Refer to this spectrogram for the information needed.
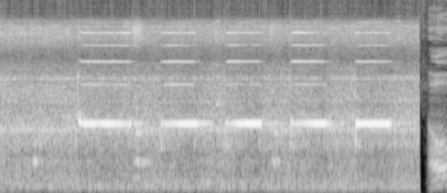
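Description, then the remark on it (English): A bus's reversing alarm beeps five times in a steady, evenly spaced rhythm in a parking lot, loud over a rumbling idling engine, ending with a brief voice at the very end. “Okay, we've got the bus out, fired up, and ready to just back on over me.”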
